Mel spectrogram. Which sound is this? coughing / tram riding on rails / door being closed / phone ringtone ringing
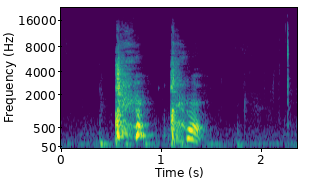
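coughing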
